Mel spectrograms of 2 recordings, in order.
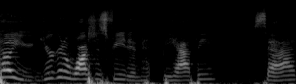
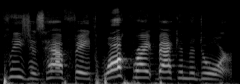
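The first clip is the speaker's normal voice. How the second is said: pleading prayer; 4 semitones higher, 10 dB louder than usual. Retold or imitated. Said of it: "and I said".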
